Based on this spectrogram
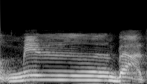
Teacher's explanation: بتقلب النون الى ميم في حضرة الباء ثم تخفى الميم في الباء · Term: الاقلاب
